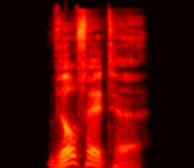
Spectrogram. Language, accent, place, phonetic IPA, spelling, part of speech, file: German, Germany, Berlin, [ˈvʏʁfl̩tə], würfelte, verb, De-würfelte.ogg
- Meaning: inflection of würfeln: 1. first/third-person singular preterite 2. first/third-person singular subjunctive II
